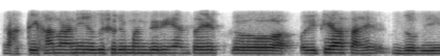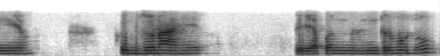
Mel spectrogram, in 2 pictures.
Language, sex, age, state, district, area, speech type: Marathi, male, 30-45, Maharashtra, Beed, rural, conversation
